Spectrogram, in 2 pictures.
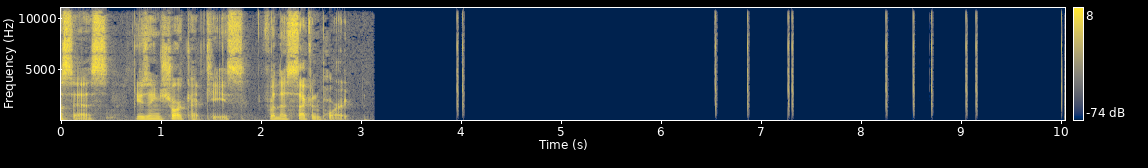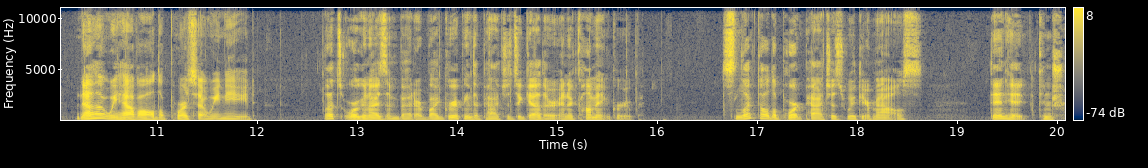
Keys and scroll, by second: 1.0 alt+p, 2.6 shift+Return, 2.7-4.5 typing, 5.2 shift+Return, 5.5-6.4 typing, 7.8 w.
